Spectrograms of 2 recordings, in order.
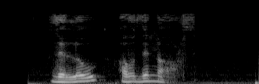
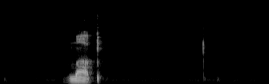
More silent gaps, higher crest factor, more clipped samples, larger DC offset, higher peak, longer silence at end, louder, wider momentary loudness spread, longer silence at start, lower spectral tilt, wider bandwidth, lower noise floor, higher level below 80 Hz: neither; second, 18 dB vs 26 dB; neither; neither; second, -12 dBFS vs -8 dBFS; second, 0 s vs 1.7 s; about the same, -28 LUFS vs -28 LUFS; second, 17 LU vs 22 LU; second, 0.3 s vs 0.7 s; about the same, -7 dB/octave vs -7.5 dB/octave; about the same, 11.5 kHz vs 11 kHz; second, -56 dBFS vs -74 dBFS; second, -58 dBFS vs -52 dBFS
